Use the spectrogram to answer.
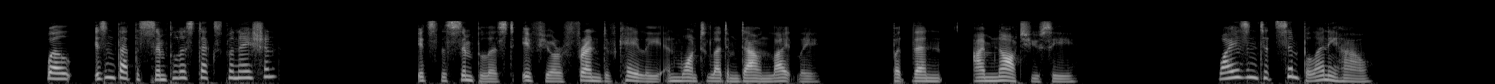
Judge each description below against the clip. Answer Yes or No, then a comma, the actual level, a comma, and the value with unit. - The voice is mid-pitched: Yes, medium, 165 Hz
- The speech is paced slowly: Yes, slow, 130 wpm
